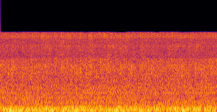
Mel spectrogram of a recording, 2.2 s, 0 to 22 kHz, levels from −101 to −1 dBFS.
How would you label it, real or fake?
real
